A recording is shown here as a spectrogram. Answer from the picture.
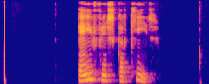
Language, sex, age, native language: Icelandic, female, 50-59, Icelandic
